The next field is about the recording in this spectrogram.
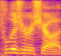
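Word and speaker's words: Phylicia Rashad: Felicia Rashad, that's right.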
